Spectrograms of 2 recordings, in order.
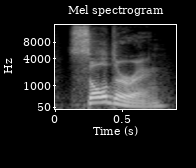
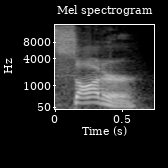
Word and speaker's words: solder: A TikToker was talking about soldering. I pronounced it yeah, I pronounced it soldering too. It's solder, which is bullshit. It's spelled like solder. So why don't you call it solder?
